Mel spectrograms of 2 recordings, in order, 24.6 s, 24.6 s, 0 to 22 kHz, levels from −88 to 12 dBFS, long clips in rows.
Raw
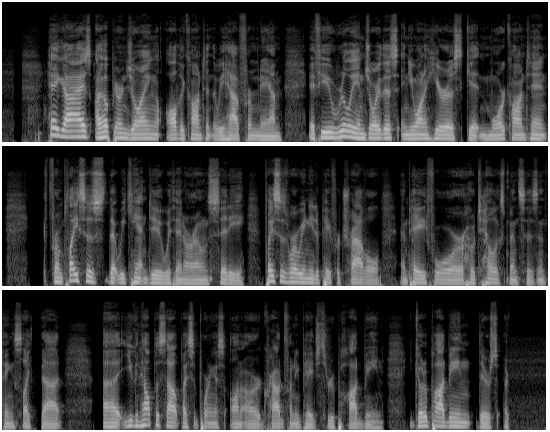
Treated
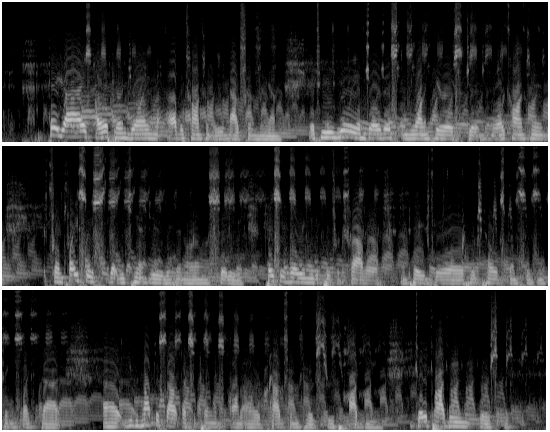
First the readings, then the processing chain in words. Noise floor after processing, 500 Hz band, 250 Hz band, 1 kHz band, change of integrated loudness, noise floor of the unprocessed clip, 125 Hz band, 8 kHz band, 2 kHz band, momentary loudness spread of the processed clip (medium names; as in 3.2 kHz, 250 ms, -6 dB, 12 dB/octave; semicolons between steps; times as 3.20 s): -49 dBFS, +1.5 dB, -0.5 dB, -1.0 dB, -0.5 dB, -61 dBFS, -2.0 dB, -5.5 dB, -14.0 dB, 11 LU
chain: resonances exaggerated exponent 3; hum notches 50/100/150/200/250 Hz; frequency-shifting echo 229 ms, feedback 44%, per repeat +79 Hz, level -15 dB; sliding maximum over 3 samples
